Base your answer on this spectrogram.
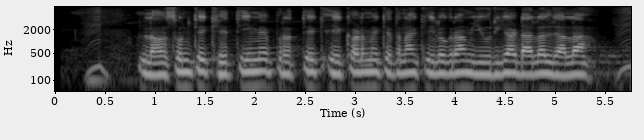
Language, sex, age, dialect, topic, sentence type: Bhojpuri, male, 18-24, Southern / Standard, agriculture, question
